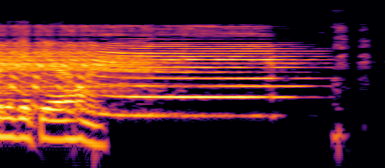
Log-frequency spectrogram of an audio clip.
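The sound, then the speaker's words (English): A loud, sustained air horn blast holds a steady harmonic tone for about two seconds, then cuts off, followed by brief muffled knocks. “That was the air horn.”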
